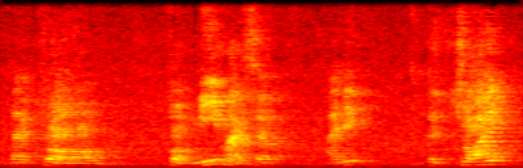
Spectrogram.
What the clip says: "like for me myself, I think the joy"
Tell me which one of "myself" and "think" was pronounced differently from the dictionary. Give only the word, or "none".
think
